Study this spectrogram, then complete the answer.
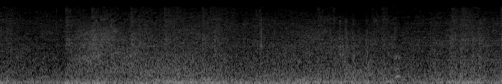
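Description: Jet thrusters roar steadily as a robot flies.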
